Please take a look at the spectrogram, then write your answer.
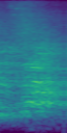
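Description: Wrestling crowd at an independent last-man-standing match loudly jeering heel wrestler Irvin Legend, a sustained roar of many voices close and dense.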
